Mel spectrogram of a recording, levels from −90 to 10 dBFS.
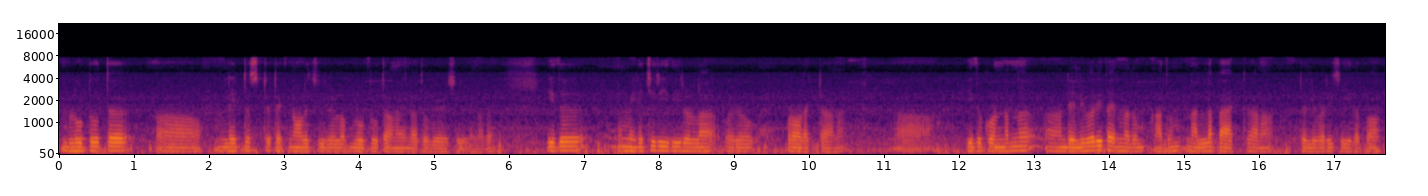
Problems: constant background noise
